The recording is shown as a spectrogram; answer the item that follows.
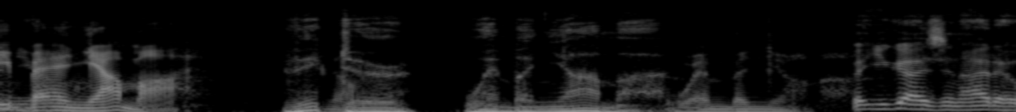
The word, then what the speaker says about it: Wembanyama: Just as a refresher, it's not Wembanyama. It's not Kumbayama or Wembanyama. I mean, it is is simply Wembanyama. Wembanyama. Victor Wembanyama. Wembanyama.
